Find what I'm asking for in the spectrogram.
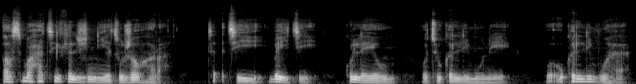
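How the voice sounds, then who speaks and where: A man narrates a scripted story in a steady, measured way. His voice sits very low and has a husky edge. He reads evenly from line to line.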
